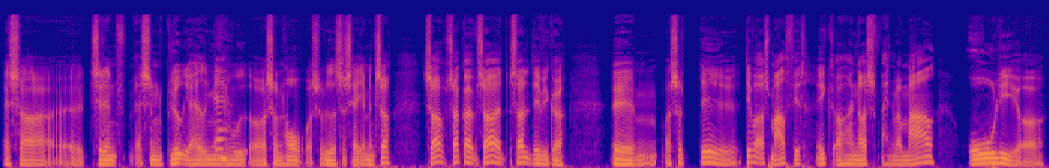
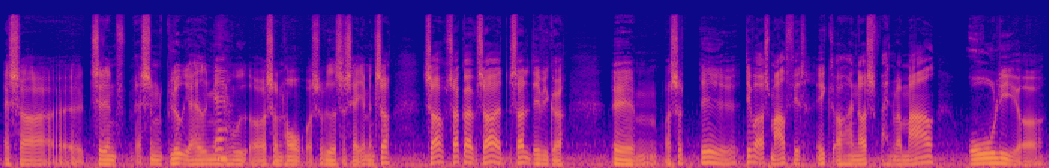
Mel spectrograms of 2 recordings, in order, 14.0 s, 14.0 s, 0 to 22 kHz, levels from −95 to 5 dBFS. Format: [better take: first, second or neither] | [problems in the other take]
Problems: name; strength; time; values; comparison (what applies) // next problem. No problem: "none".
first | low rumble; faint; throughout; 25 dB below the speech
